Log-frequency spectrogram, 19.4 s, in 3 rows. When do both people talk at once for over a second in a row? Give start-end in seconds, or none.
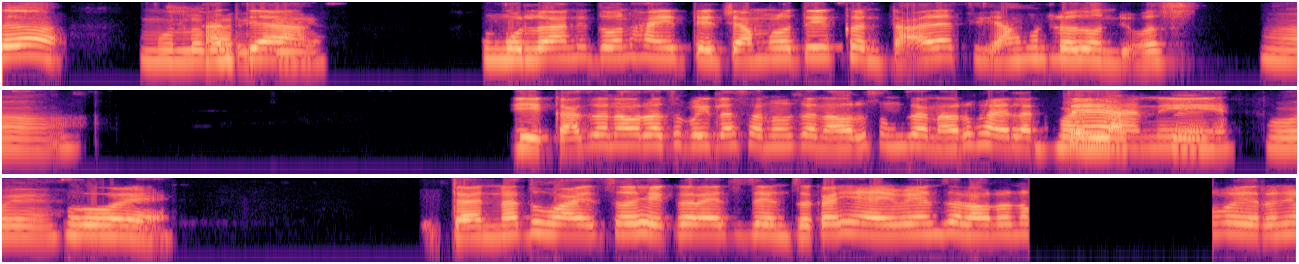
none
